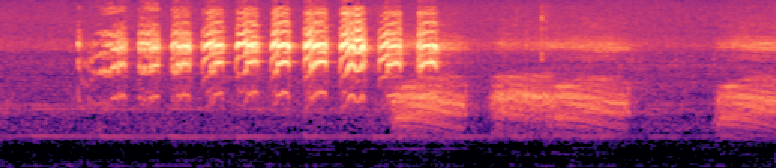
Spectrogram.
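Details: Bull-headed Shrike, a bird of Japanese farmland, grassland and waterside: a fast run of about ten shrill, harsh notes, four a second, followed by lower, rasping, buzzy chatters.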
